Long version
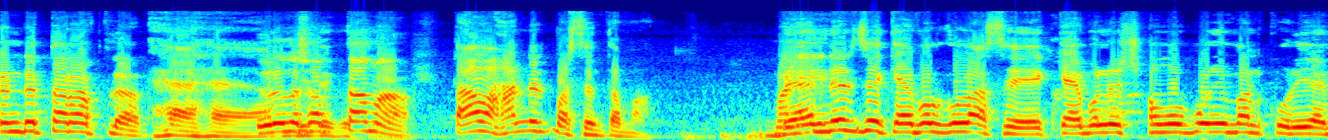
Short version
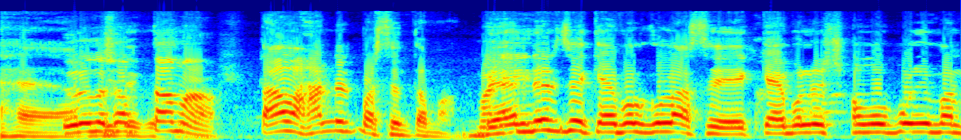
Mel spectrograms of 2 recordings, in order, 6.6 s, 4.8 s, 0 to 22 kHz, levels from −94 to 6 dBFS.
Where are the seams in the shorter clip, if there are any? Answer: 2.3 s

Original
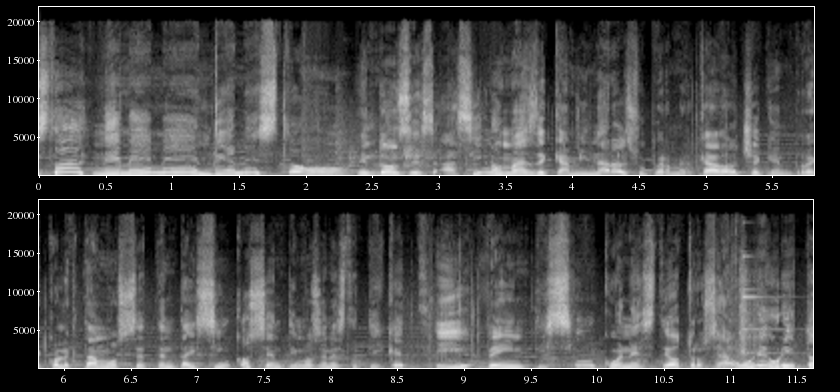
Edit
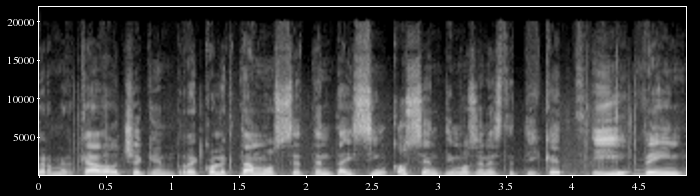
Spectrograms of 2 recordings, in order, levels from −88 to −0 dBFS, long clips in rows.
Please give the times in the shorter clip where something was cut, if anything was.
none

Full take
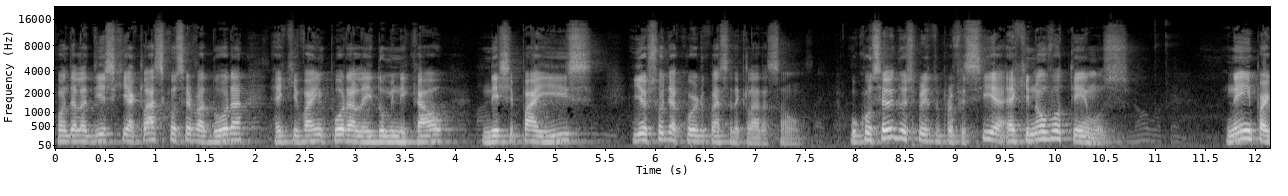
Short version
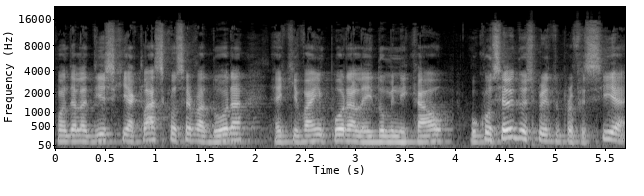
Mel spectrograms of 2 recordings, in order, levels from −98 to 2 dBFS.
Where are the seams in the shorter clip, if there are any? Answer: 4.0 s

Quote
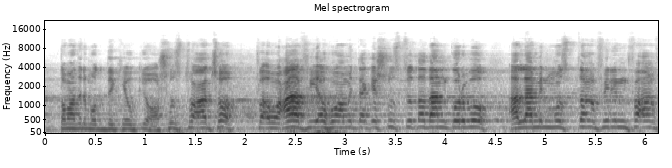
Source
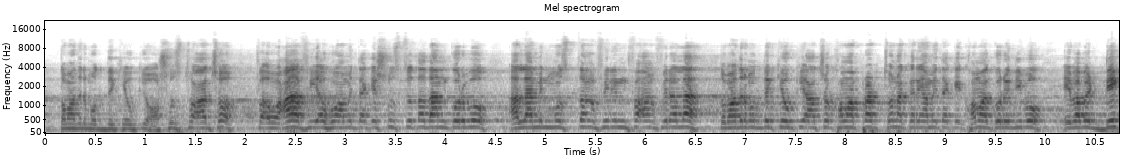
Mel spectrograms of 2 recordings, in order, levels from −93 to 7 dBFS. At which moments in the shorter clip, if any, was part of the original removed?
none

